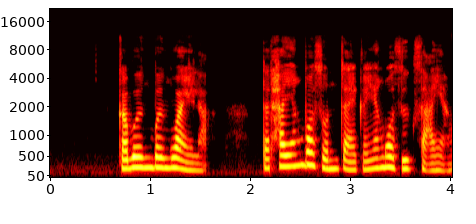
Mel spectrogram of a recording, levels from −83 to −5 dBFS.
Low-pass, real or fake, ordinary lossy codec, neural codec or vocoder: none; fake; none; vocoder, 24 kHz, 100 mel bands, Vocos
